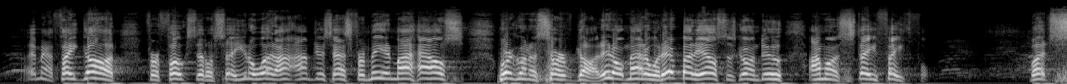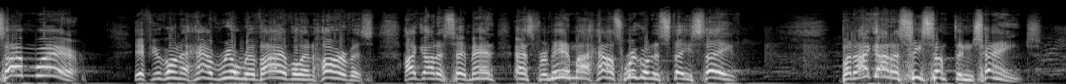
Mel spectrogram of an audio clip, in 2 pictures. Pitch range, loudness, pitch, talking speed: 235-285 Hz, -13 LUFS, 260 Hz, 205 wpm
